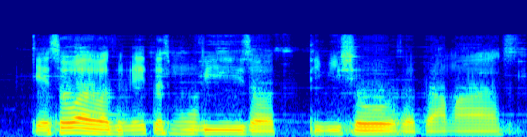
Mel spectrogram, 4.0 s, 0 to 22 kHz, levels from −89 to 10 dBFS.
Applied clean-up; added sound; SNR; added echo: neural separator model SepFormer DNS4.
